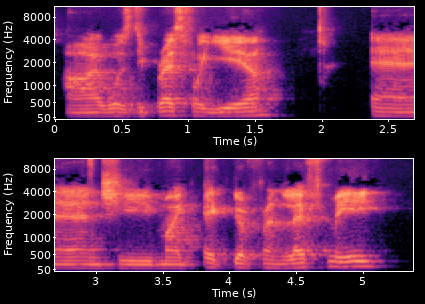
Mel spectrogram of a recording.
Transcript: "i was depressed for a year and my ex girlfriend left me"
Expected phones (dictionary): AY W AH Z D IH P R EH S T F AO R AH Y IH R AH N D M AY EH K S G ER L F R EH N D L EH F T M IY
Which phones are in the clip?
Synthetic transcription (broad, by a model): AY W AH Z D IH P R EH S T F AO R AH Y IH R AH N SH M AY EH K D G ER F R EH N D L EH F T M IY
